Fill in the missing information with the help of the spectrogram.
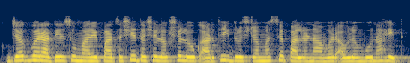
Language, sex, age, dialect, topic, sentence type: Marathi, male, 18-24, Northern Konkan, agriculture, statement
